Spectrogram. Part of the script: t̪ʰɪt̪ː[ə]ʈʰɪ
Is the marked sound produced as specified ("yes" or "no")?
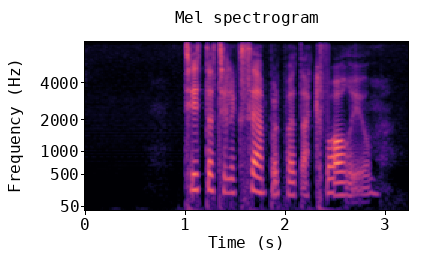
no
